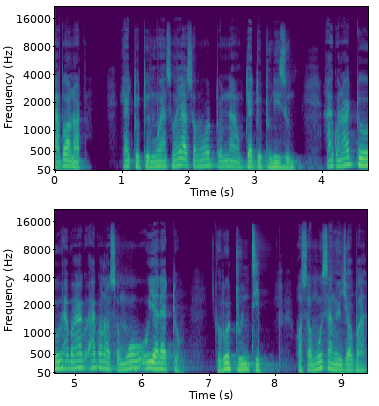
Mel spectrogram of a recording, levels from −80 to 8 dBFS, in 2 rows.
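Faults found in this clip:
Periodic USB or driver dropouts, 0.06 to 1.82 s. Regular ticks about every 0.098 s, around twenty in all, each skipping roughly 2 ms of speech rather than filling it with silence. Probable component: USB audio interface or its driver, blocked at a fixed interval by a background task. Differs from network packet loss or random clicks because the spacing is strictly even, and the ticks sound only while there is signal.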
